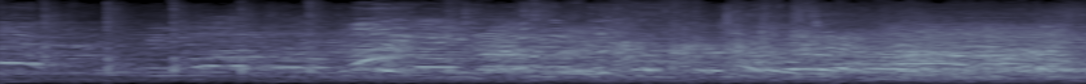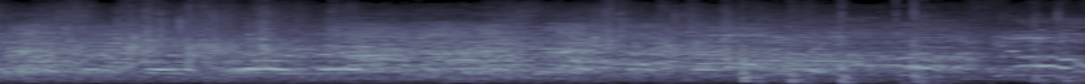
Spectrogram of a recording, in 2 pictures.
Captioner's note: crowd cheering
